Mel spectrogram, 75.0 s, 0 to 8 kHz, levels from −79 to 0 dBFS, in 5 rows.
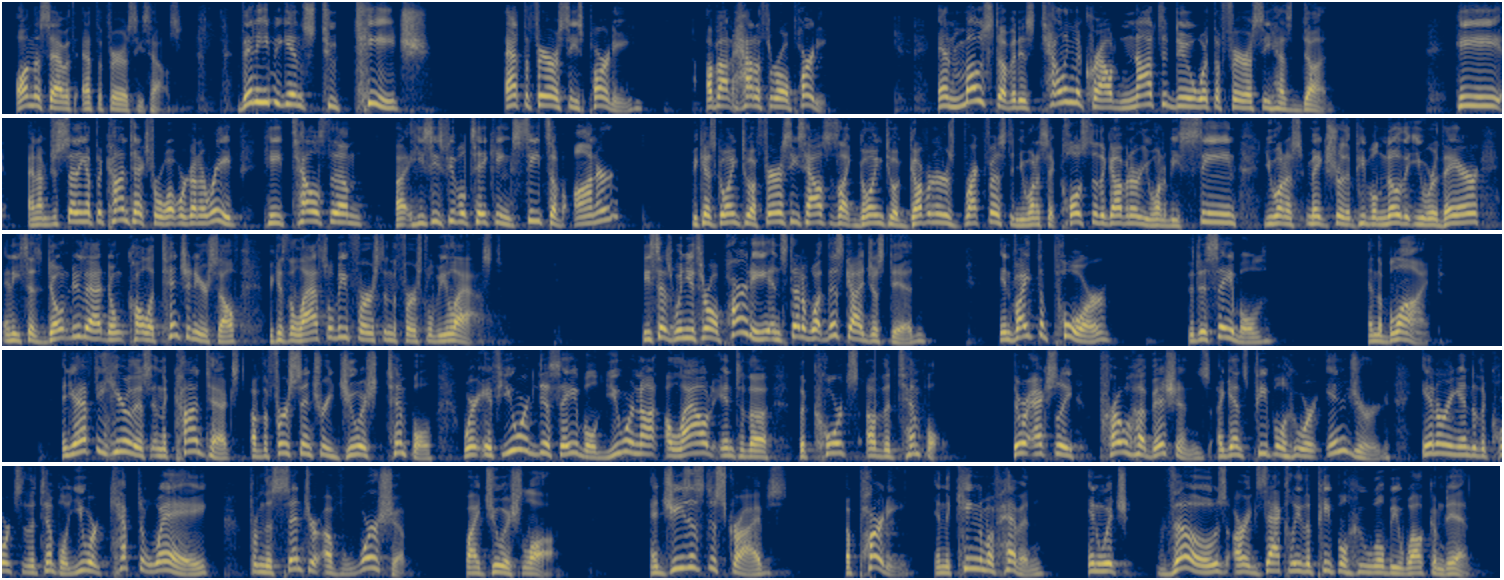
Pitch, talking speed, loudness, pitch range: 200 Hz, 180 wpm, -23 LUFS, 165-235 Hz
